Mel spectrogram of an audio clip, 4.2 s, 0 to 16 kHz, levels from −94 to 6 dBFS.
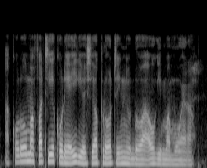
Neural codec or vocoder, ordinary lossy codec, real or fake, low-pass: codec, 16 kHz, 4 kbps, FunCodec, trained on LibriTTS, 50 frames a second; none; fake; 7.2 kHz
